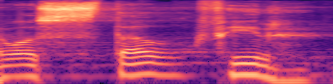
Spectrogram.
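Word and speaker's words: وَاسْتَغْفِرْهُ: ঠিক আছে, এখানে হাটা চাপ দিতে হবে, ফাসাব্বিহ বিহামদি, এই দুইটা হাত চাপ দিতে হবে, হায়ে হুত্তি বলে, আর শেষে হাটা উচ্চারণ হবে ওয়াস্তাগফির, ফির।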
